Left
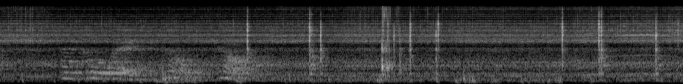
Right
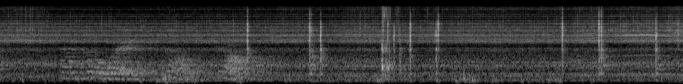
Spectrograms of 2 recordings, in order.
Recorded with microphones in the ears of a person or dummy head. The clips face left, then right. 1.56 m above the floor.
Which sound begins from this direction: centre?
A man speaking, at 0.6 s.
